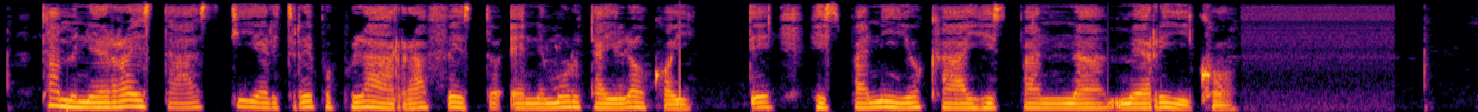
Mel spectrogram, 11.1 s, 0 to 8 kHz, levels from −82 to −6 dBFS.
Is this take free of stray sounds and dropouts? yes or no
yes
